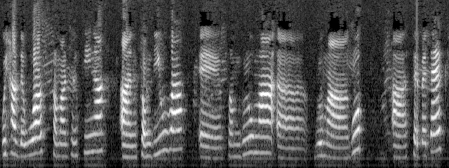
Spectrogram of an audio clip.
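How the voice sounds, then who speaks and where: A woman's voice: a little high, expressive, slow pace, pushed and bright, a little hiss or hum, low-quality recording. A woman researcher presenting study results at a conference, speaking hesitantly and often repeating words.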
